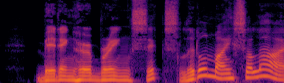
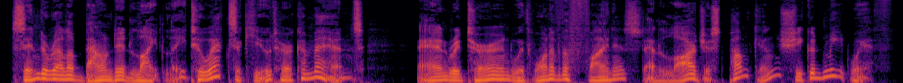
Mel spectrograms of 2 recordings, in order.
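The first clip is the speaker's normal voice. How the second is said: ordinary delivery, nothing marked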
